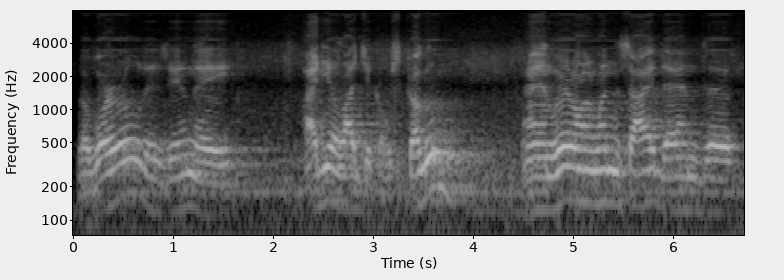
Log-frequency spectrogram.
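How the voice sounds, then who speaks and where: A man delivers a formal speech in slow, measured phrases. His voice is mellow, and the archival recording rings with the echo of a hall over faint noise. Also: mid-range voice.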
